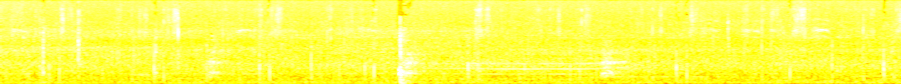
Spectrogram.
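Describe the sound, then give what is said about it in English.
Footsteps walk along a park path on a cool, almost frosty morning, many soft, irregular steps and small scuffs under a man's talking. “So here we are, walking along the park.”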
